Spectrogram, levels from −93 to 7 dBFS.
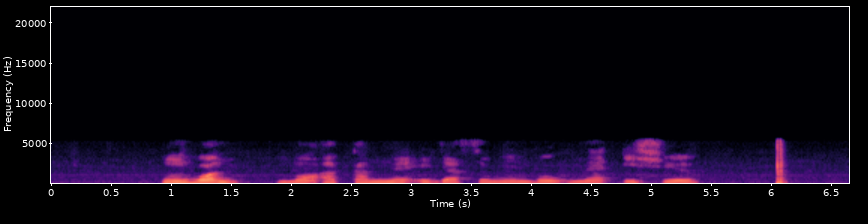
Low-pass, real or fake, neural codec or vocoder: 5.4 kHz; fake; codec, 16 kHz, 6 kbps, DAC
